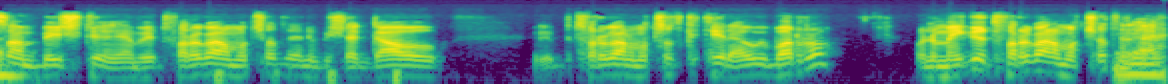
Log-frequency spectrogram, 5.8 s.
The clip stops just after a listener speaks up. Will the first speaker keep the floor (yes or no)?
yes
